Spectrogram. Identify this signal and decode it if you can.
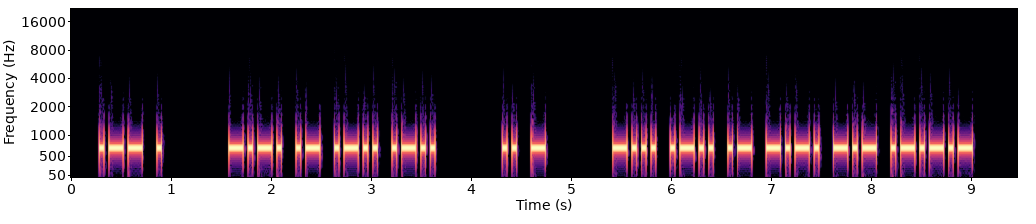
Morse code, heard as a keyed tone, about 25 wpm, 700 Hz. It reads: WE CALL IT BLACK.
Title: 2x Word-Spacing - Sentences from Top 400 Words - 25wpm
